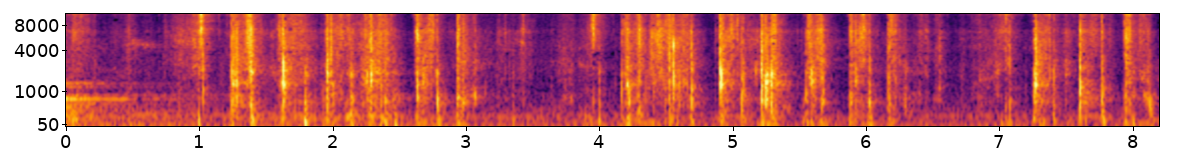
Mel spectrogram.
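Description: Tarot cards being shuffled by hand, with repeated soft riffling and sliding bursts in an uneven rhythm, close and fairly quiet, with no talk.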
